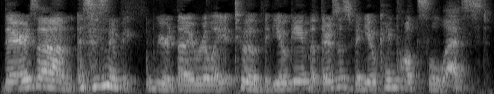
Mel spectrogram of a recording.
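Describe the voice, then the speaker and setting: A woman's voice: mid-range voice, fast. Chatty young woman laughing in an echoey room. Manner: chatty, laughs often, many "like" fillers. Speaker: YouTube reaction host. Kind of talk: casual reaction chat.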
